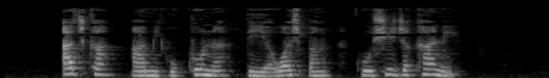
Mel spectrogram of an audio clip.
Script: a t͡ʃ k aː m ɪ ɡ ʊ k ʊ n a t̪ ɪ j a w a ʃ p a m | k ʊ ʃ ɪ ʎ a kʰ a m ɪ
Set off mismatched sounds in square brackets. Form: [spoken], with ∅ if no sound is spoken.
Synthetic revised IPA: a t͡ʃ k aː m ɪ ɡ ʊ k ʊ n a t̪ ɪ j a w a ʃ p a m | k ʊ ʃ ɪ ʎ a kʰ a [n] ɪ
